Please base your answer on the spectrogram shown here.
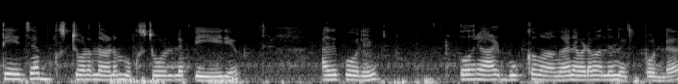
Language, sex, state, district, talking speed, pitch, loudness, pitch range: Malayalam, female, Kerala, Kollam, 125 wpm, 215 Hz, -13 LUFS, 205-225 Hz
